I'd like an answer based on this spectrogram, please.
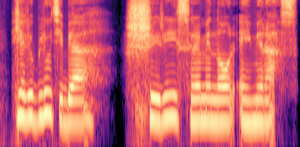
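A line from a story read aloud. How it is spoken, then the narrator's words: Breathy reply. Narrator (Russian): выдохнула в ответ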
